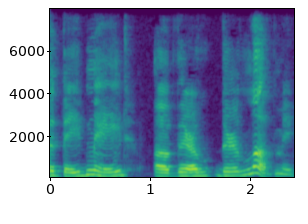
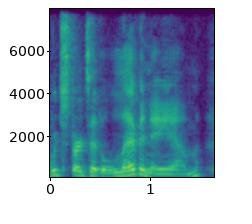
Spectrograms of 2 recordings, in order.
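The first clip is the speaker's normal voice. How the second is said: ordinary talk, nothing marked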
